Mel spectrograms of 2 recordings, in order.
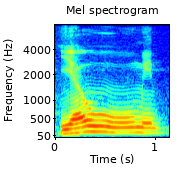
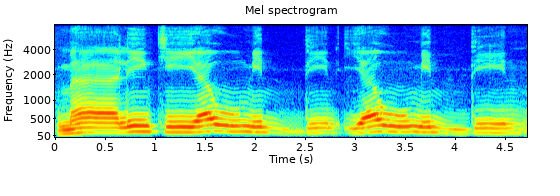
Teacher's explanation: Yaumi ini tidak boleh dibaca panjang.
